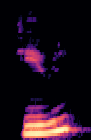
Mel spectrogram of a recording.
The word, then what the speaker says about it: jul: cirkel karina charmig J sounds like the English Y. The sound stays same wherever it appears in the word. Examples. jul tröja föl One fun exception.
